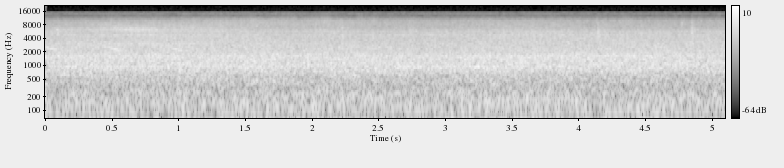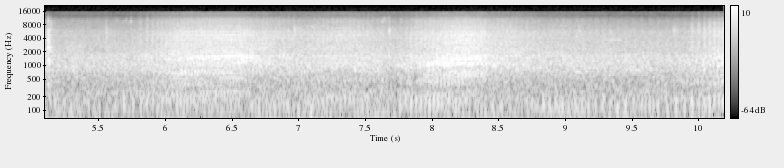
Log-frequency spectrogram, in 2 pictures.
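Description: A motor scooter engine idles close by.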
